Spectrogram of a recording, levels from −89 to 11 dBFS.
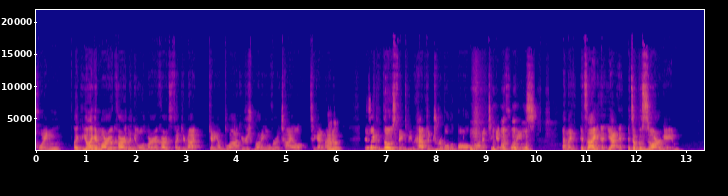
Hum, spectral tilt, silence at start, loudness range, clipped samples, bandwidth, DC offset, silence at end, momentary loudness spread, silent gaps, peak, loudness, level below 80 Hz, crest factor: none; -4.5 dB/octave; 0 s; 6 LU; under 0.1%; 17.5 kHz; under 0.1%; 0.5 s; 14 LU; none; -6 dBFS; -28 LUFS; -68 dBFS; 22 dB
